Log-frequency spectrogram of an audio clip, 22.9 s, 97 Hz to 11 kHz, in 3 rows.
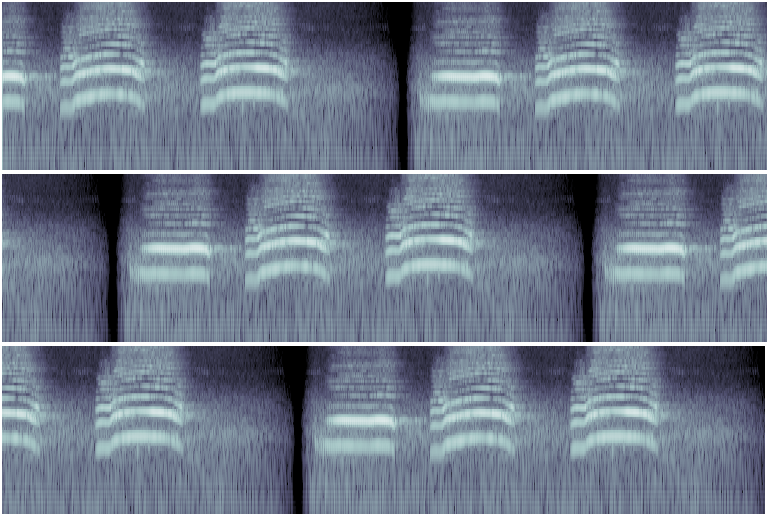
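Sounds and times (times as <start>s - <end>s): peacock calling: 0.0s - 3.0s, 4.2s - 7.8s, 8.9s - 12.6s, 13.7s - 17.3s, 18.4s - 22.1s.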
